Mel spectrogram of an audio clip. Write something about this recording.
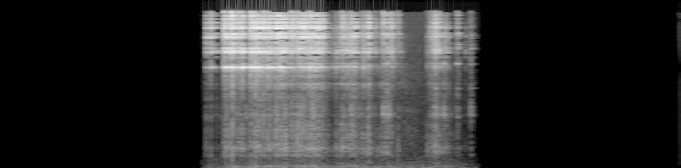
cat pouring food into a bowl
pouring cat food into a bowl
close perspective, small room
